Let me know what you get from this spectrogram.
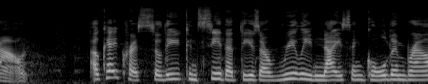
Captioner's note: none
